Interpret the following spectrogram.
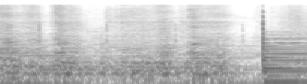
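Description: Rasping scrape of a blade trimming stiff, epoxied fibreglass cloth along a panel edge, over background music with a low, sustained bass note; a new music note starts near the end.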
